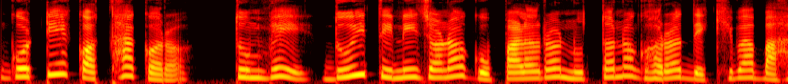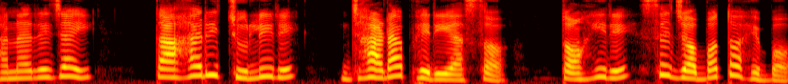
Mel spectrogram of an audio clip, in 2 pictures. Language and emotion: Odia, neutral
